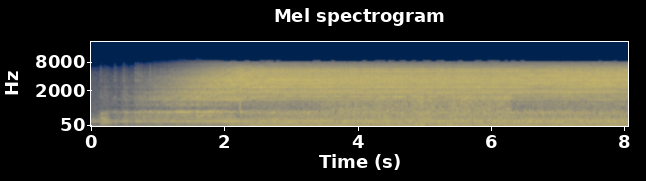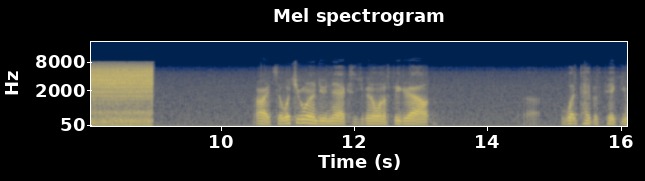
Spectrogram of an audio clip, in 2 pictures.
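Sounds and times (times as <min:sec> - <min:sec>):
grinder motor hum: 0:00.0 - 0:09.0
grinder wheel grinding metal: 0:00.1 - 0:09.0.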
